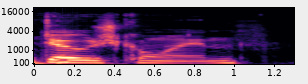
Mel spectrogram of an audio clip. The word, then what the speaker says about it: Dogecoin: I do believe it's Dogecoin. – Dogecoin.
